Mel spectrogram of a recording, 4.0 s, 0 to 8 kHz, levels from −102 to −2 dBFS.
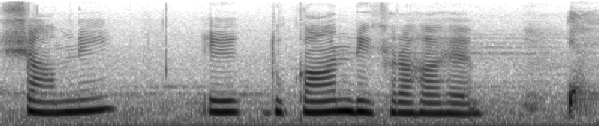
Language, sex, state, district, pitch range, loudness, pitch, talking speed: Hindi, female, Bihar, Patna, 215-235 Hz, -14 LUFS, 225 Hz, 90 wpm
